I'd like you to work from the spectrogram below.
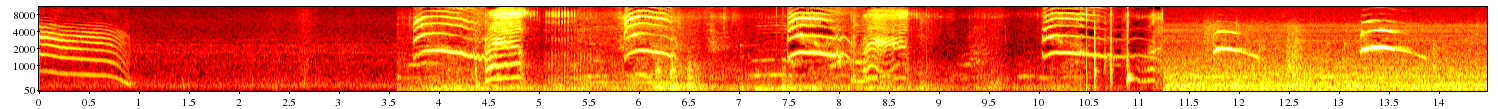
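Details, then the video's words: Falling meow, then a pause, then a run of excited, rising-and-falling cat meows about every one to two seconds amid shuffling and clicking sounds, with a hissy background toward the end. "So many cute Kittens meowing"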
